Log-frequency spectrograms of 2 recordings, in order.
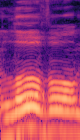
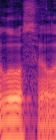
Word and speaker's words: Louisville: But want to mention, though, that you grew up in Louisville, Mississippi. Louisville, Mississippi. Louisville. They still Louisville in Kentucky. Yeah. We use the English pronunciation.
